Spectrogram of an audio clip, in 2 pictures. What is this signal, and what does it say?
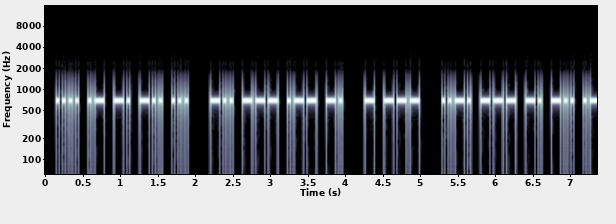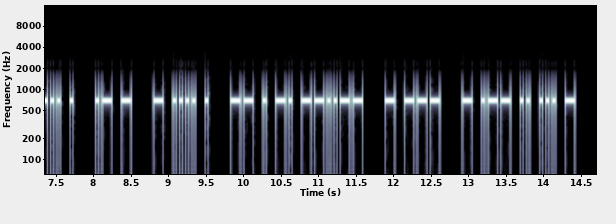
Morse code, heard as a keyed tone, about 28 wpm, 700 Hz. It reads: HANDS DOWN TO FONDLE AT THE MEN, TO TWIST
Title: A Sound Of Thunder 28wpm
